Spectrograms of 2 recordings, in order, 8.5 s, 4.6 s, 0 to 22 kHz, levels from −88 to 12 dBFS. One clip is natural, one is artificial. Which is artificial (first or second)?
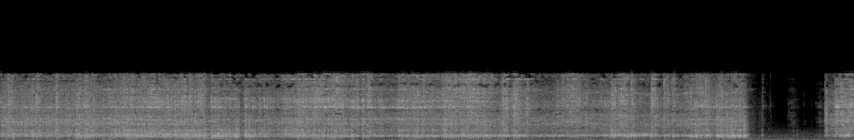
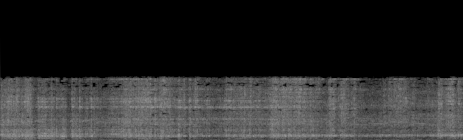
first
